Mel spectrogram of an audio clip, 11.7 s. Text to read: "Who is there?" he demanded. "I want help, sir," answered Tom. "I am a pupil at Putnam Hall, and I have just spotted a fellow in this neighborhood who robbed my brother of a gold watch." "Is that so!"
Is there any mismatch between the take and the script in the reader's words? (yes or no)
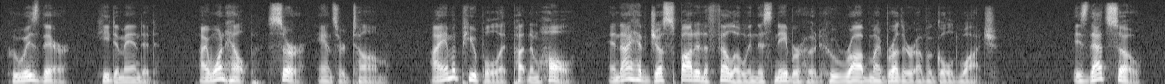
no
